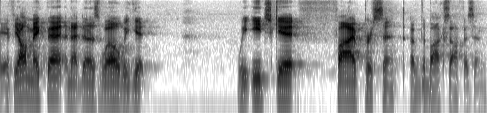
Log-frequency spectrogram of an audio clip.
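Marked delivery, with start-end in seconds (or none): none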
